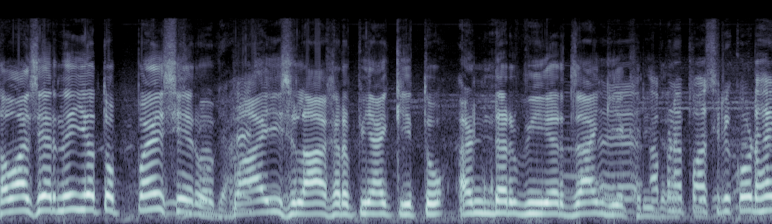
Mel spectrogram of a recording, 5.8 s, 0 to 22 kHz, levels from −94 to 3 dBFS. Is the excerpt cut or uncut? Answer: cut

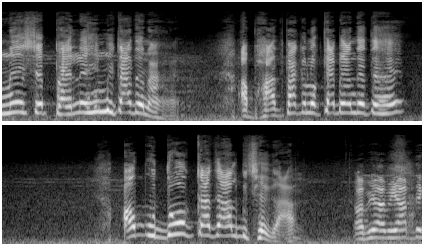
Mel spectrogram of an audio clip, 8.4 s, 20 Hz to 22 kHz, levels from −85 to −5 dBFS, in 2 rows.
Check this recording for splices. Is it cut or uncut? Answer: uncut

